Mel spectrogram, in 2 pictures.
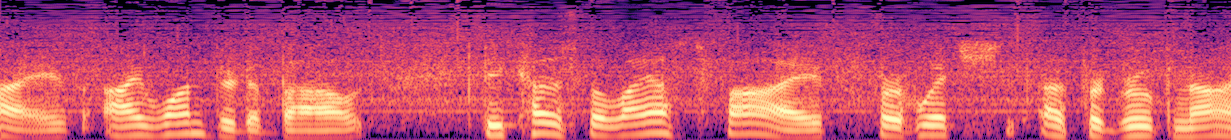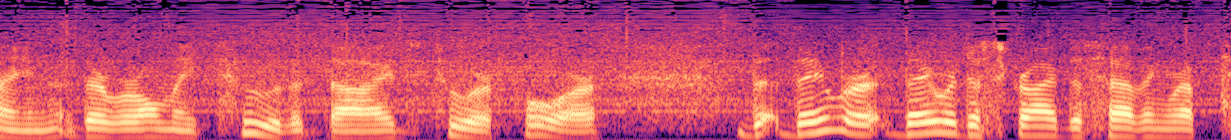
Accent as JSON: {"language": "English", "region": "Wisconsin", "country": "United States", "tie": "born or raised there", "said": "And even though I grew up in Wisconsin, I was shivering my bum."}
